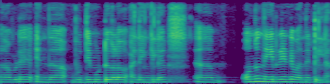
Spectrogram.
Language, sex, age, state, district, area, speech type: Malayalam, female, 18-30, Kerala, Kottayam, urban, spontaneous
